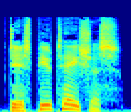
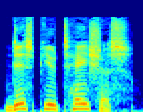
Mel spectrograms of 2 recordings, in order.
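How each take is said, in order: No difference in how they are said.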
